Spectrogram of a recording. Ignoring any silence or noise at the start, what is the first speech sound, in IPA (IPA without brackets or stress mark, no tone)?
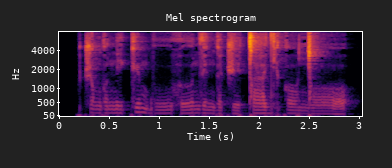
t͡ʃ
